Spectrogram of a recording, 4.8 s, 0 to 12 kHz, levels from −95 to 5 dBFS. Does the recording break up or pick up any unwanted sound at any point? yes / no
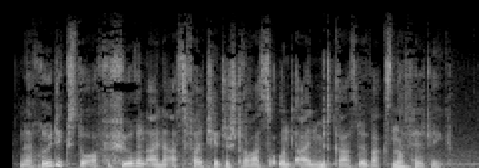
no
